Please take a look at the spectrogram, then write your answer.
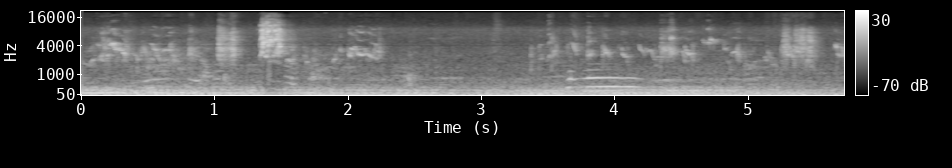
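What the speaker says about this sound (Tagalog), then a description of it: "Sila yung mga parrot." Several parrots squawk and chirp in sharp, scattered bursts at an old house, with one loud close call near the start, over steady background noise and low murmuring voices.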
